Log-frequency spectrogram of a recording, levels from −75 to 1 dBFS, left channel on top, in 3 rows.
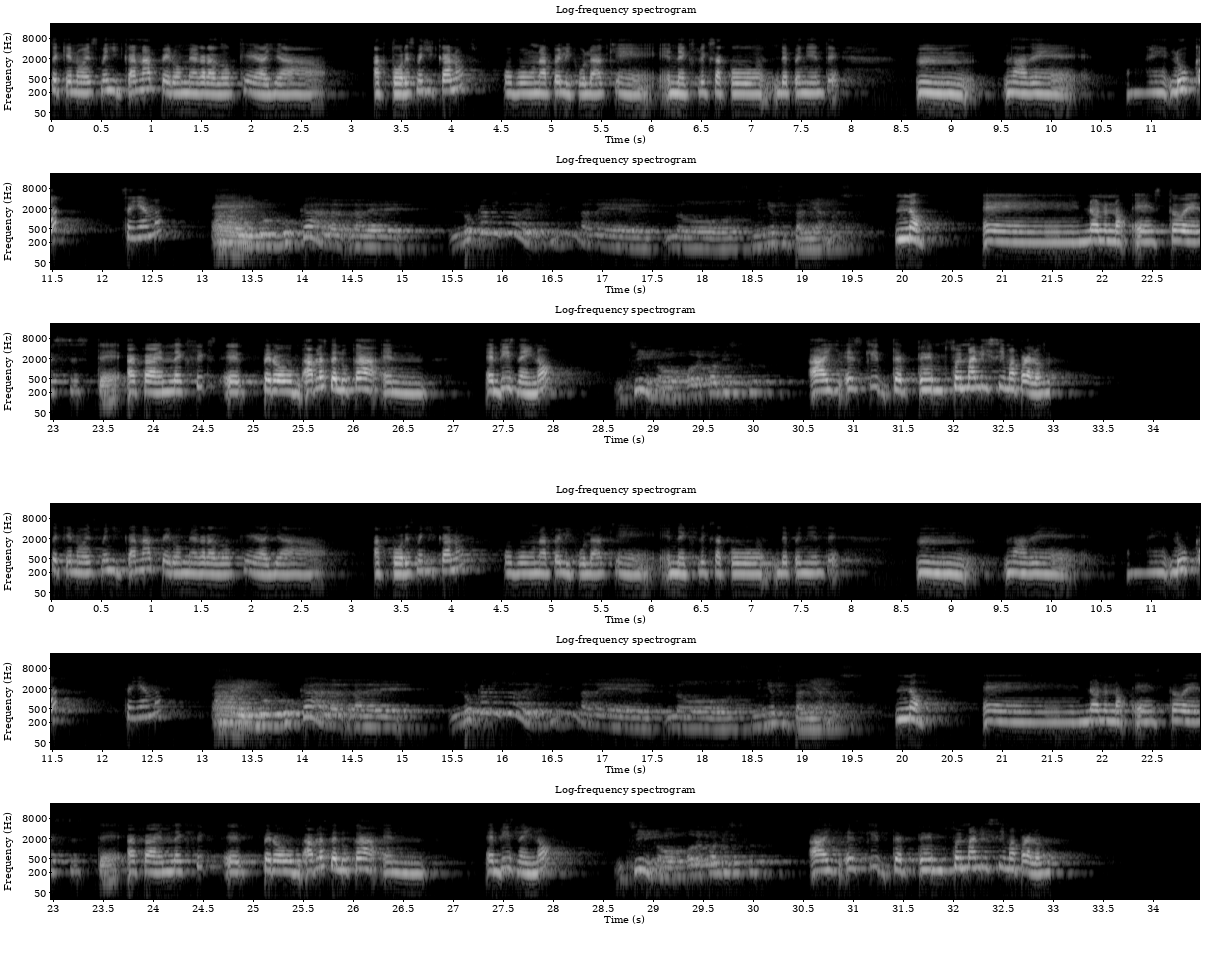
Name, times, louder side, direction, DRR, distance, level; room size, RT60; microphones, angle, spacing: voice 1, 0.0-2.7 3.2-4.2 4.5-8.2 8.7-9.2 9.5-10.3 10.8-11.6 12.2-12.6 13.1-13.5 19.9-20.3 20.8-26.8 27.3-28.0 30.6-33.0, left 4 dB, 75° left, 0.8 m, -30 dB
voice 2, 13.1-15.0 15.5-19.5 28.6-30.1, equal, 5° right, 3.5 m, -37 dB
23.5 x 21.5 x 7.1 m
head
